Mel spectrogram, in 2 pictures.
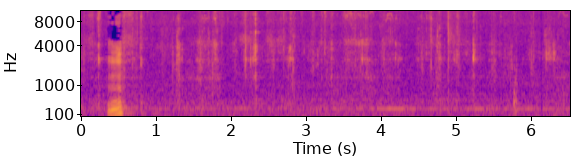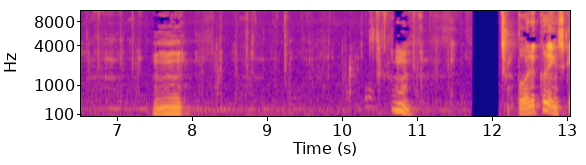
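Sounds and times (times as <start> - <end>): person chewing: 0.0 - 12.3.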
